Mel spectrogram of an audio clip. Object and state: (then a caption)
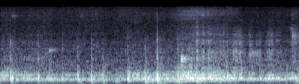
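Wood-laminate tabletop. Short painted fingernails of one hand tap and scratch across a flat, solid wood-look laminate tabletop. About five crisp, dry taps land irregularly over a soft, continuous scratching texture at low volume.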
